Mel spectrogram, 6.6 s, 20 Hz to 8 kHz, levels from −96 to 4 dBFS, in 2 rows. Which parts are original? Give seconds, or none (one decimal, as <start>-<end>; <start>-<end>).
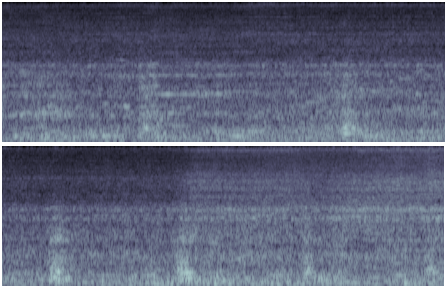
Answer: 0.4-1.1; 1.9-5.9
